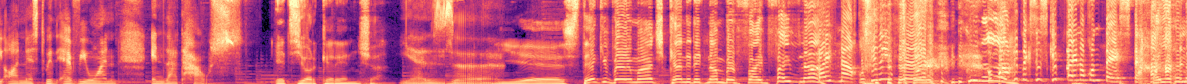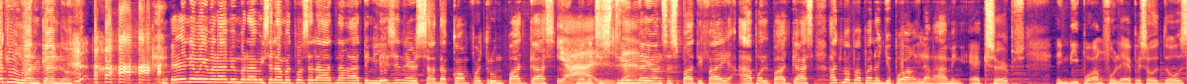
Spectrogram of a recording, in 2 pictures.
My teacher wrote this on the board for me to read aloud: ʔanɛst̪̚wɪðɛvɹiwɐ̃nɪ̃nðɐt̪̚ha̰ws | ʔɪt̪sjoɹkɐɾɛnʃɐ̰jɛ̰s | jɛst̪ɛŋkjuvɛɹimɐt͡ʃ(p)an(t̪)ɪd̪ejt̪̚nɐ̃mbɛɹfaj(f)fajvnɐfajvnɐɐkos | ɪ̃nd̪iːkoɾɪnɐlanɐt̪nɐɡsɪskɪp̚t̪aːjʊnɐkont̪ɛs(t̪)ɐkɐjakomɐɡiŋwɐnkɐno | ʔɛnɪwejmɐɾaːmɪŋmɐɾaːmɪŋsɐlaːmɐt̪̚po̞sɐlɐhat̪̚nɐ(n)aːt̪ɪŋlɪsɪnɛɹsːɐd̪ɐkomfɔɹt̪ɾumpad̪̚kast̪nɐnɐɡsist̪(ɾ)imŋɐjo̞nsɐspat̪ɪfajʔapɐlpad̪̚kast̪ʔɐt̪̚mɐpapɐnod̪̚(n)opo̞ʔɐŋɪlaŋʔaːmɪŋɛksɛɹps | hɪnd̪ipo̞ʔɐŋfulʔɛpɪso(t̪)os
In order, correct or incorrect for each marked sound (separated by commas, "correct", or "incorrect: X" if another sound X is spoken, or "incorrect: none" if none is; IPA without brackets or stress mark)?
incorrect: k, incorrect: d̪, incorrect: v, correct, incorrect: ŋ, correct, incorrect: ɲ, incorrect: d̪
